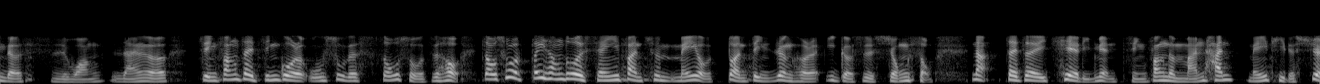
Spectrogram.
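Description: Speech recording with no technical faults to report. It carries the narrow band of G.711 telephone coding, running from 150 Hz to 3.6 kHz with nothing above 3.7 kHz.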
